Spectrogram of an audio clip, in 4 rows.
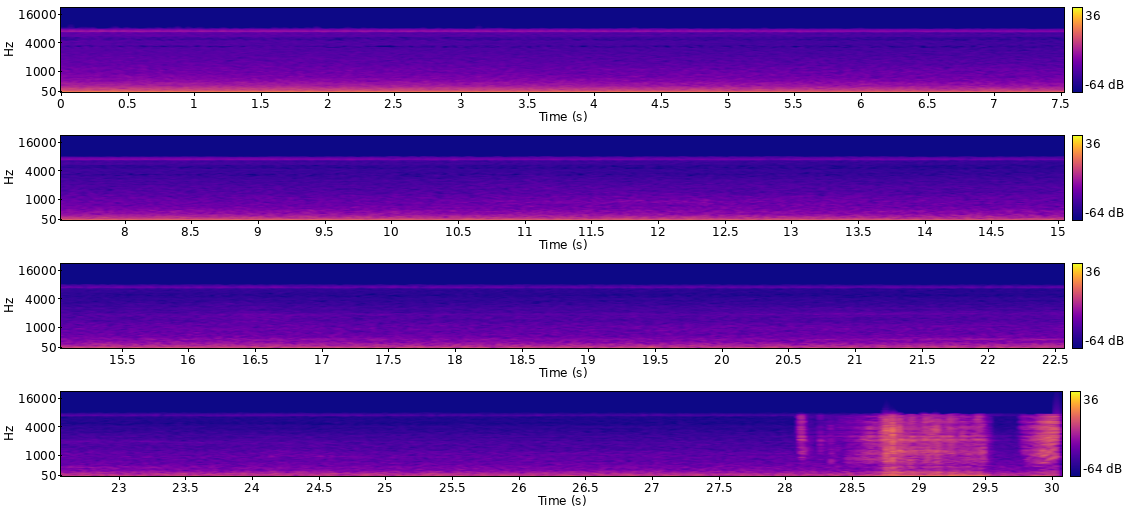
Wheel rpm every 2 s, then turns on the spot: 0, 0, 0, 0, 0, 0, 0, 0, 0, 0, 0, 0, 0, 0, 20.
28-30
